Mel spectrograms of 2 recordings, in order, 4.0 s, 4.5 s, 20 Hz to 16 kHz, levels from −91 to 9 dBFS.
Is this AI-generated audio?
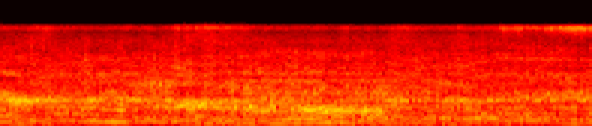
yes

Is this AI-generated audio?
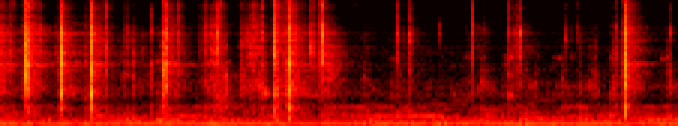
yes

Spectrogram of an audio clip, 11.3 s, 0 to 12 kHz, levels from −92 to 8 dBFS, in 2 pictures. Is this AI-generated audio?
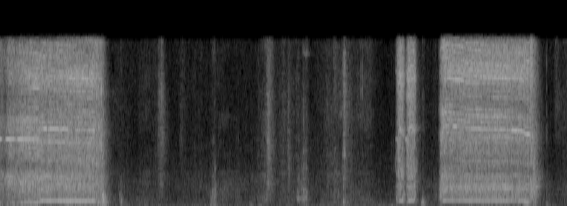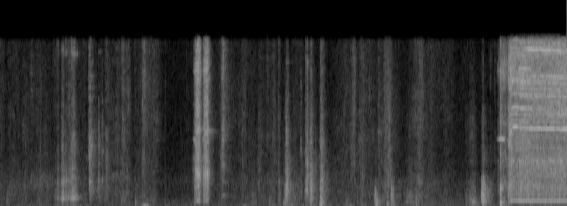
no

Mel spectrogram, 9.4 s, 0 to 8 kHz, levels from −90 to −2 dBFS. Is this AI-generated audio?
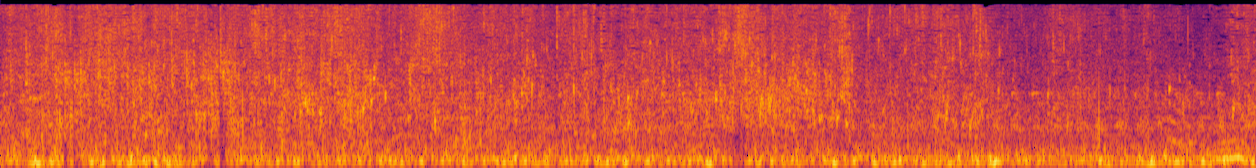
yes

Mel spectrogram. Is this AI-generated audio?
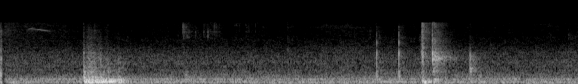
no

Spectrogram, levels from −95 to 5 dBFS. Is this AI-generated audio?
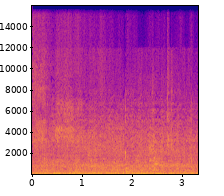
yes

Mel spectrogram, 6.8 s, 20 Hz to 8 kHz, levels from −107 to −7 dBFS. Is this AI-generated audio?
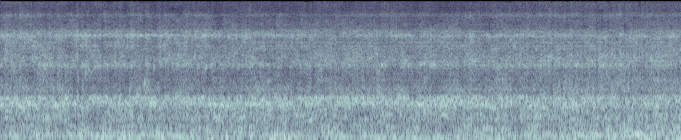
yes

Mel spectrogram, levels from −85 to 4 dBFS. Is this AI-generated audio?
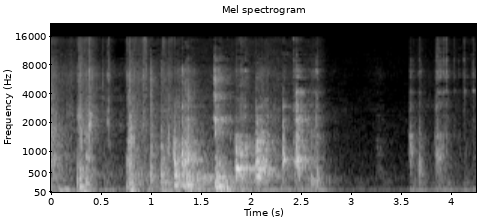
yes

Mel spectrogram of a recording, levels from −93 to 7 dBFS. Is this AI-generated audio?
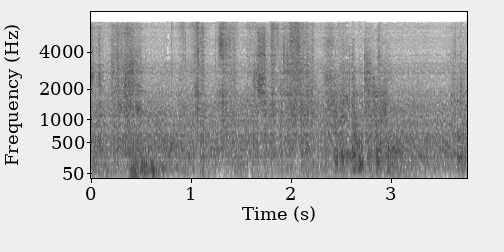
yes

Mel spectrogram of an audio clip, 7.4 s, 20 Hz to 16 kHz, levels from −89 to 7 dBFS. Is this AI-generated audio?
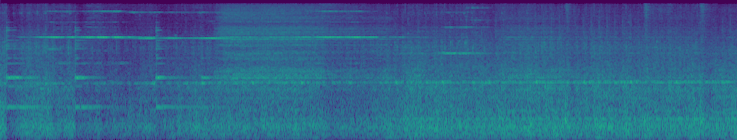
yes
